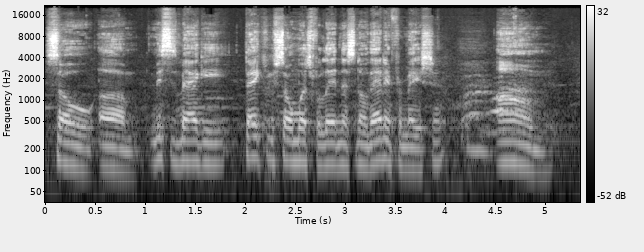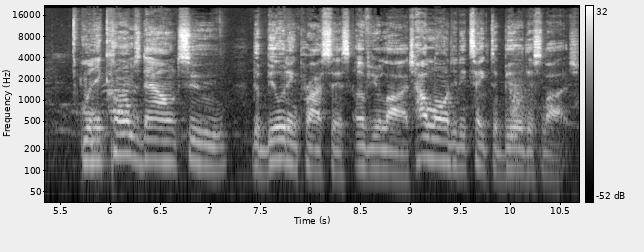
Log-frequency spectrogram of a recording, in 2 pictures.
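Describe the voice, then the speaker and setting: The speaker is a man with an American accent and ordinary pitch variation. Noticeable background noise and audible room echo fill the recording. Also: medium pitch for a man, moderate pace. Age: 30s. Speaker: podcast host. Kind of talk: interview. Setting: on location at a lodge.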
